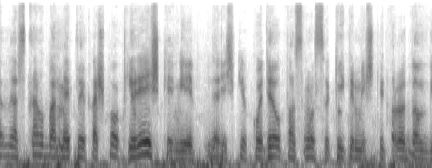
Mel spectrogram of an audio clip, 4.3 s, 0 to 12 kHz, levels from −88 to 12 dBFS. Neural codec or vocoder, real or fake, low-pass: codec, 24 kHz, 1.5 kbps, HILCodec; fake; 10.8 kHz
